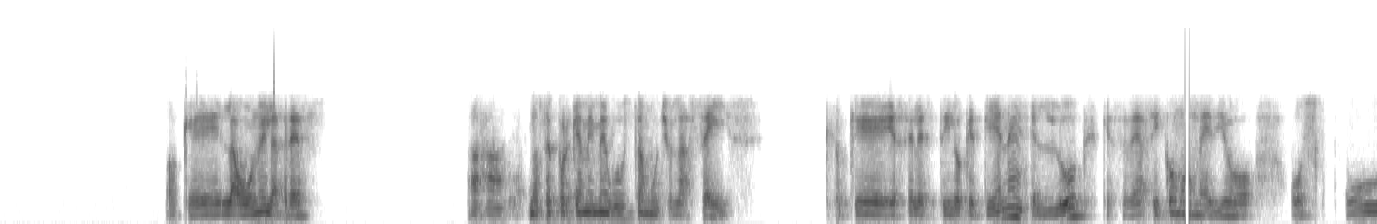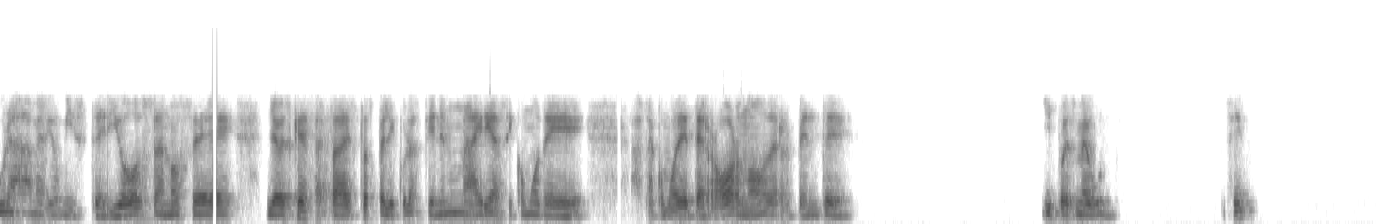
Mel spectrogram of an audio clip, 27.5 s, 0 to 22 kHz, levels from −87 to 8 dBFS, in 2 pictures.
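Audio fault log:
throughout: AMR narrowband mobile codec. Speech is confined to roughly 200 Hz to 3.4 kHz with a buzzy, synthetic edge, which fits a middle-rate 10.2 kbps mode. This is a constant colouring, unlike the dropouts.
3.76, 7.81, 11.85, 15.89, 19.94 and 23.98 s: gap between chunks. These are 44 ms holes of clean silence with hard edges, one after every 4 s chunk. Nothing is missing, so the speech simply pauses and resumes.
4.34–4.40, 8.28–8.41, 10.16–10.33, 14.17–14.29, 16.79–16.96 and 21.60–21.66 s: lost AMR speech frames. At irregular moments the decoder repeats the last sound, drawing it out and fading it rather than cutting to silence. The 10.16 s and 16.79 s runs last about 120 to 140 ms and sag furthest. Speech returns briefly weak.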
